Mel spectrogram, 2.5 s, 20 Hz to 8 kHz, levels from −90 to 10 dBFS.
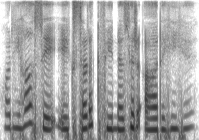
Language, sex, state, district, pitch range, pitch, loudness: Hindi, female, Himachal Pradesh, Shimla, 255-285 Hz, 265 Hz, -15 LUFS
